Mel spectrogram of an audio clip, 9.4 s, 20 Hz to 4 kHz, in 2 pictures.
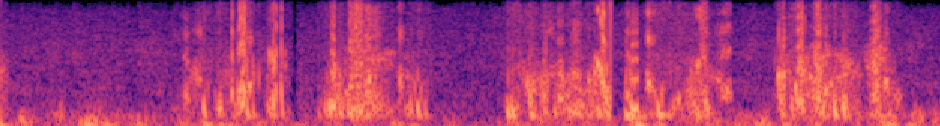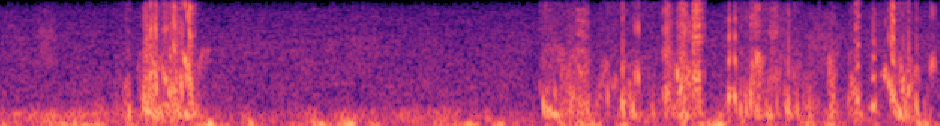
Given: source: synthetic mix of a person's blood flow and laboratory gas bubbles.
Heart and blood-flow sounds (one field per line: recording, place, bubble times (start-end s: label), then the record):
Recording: Doppler ultrasound of blood flow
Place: subclavian vein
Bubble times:
0.00-0.04 s: bubbles
0.90-1.46 s: bubbles
1.58-2.17 s: bubbles
2.50-3.05 s: bubbles
3.10-3.66 s: bubbles
3.86-4.51 s: bubbles
5.26-5.75 s: bubbles
7.38-8.23 s: bubbles
8.28-8.79 s: bubbles
8.82-9.38 s: bubbles
From the record:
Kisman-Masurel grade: 333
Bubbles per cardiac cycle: rolling drumbeat, 9 or more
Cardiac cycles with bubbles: 50 to 99%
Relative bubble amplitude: loud (0.450 to 0.775)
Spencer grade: 3 (all of the cardiac periods contain showers or single bubble signals, but not dominating or overriding the cardiac motion signals)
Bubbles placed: anywhere in the cardiac cycle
